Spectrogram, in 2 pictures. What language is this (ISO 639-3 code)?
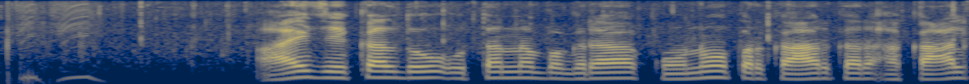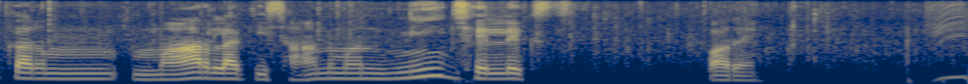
hne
